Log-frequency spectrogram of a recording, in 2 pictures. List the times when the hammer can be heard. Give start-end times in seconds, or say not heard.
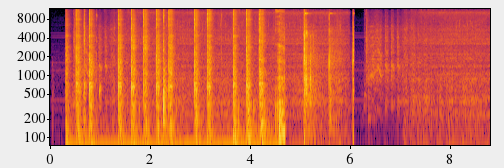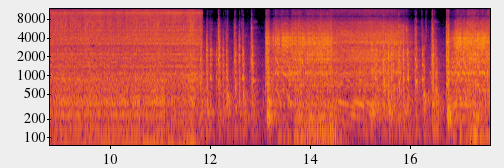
0.3-6.1.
